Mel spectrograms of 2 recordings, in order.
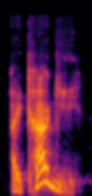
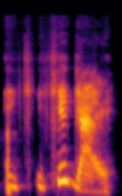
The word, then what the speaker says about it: Ikigai: So it's called Ikagi. I don't know how to say it right. Ikigai. It's Japanese.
